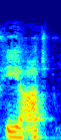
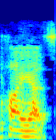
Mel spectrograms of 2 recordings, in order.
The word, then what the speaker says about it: Piatt: And I never really enjoyed that debate, but we were often referred to as snobbish for using the pronunciation of Piatt. And my father would retort that that was the French pronunciation and that the family came from France. So in his mind, that was the correct pronunciation.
